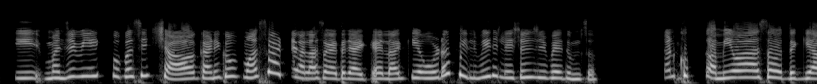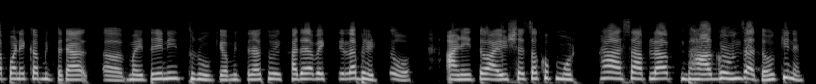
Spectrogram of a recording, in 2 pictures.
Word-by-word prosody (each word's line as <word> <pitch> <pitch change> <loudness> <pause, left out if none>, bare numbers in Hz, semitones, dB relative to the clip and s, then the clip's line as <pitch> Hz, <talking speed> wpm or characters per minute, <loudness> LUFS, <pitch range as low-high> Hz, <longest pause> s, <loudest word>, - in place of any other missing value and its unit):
की 285 0 -2
म्हणजे 295 +5 +1
मी 385 +1 0
खूप 365 -3 -2
अशी 370 +3 +1
शॉक 260 +4 +2
आणि 290 +3 0
खूप 370 -2 -2
मस्त 320 +4 +1
वाटते 475 -7 0
मला 275 -2 +1
असं 290 +2 -1
काहीतरी 270 0 0
ऐकायला 250 +1 0
की 305 - -2
एवढं 295 +9 +2
फिल्मी 335 -2 0
रिलेशनशिप 320 -3 -1
आहे 295 - +3
तुमचं. 245 -3 -2 0.7
कारण 335 +2 -4
खूप 420 - +2
कमी 285 +2 +2
वेळा 320 0 +3
असं 325 +1 +1
होतं 275 -3 -1
की 280 - +1
आपण 260 0 0
एका 255 +1 -1
मित्रा 220 -3 0 0.2
अ, 200 -2 -2
मैत्रिणी 245 +5 +1
थ्रू 240 -4 +2
किंवा 215 -1 -1
मित्रा 225 +1 -2
थ्रू 260 - +2
एखाद्या 245 +1 +1
व्यक्तीला 255 +1 -1
भेटतो. 220 -2 -2 0.4
आणि 225 0 +3
तो 260 - +4
आयुष्याचा 240 +3 +1
खूप 290 -2 -1
मोठा 270 +4 -1
असा 265 +1 0
आपला 265 +1 +2 0.2
भाग 245 0 +2
होऊन 270 -1 +4
जातो 240 -8 +1
हो 225 - +2
की 325 - +3
नाही? 245 -8 -1
270 Hz, 190 wpm, -22 LUFS, 245-300 Hz, 0.7 s, तो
